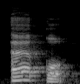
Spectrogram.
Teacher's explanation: Ces 5 lettres, quand je m'arrête dessus, lorsque je fais un soukoun, je laisse rebondir juste après le son. Un petit rebondissement. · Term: qalqala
